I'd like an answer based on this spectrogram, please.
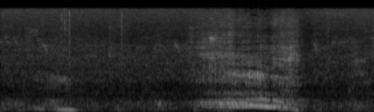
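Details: Lion giving a single drawn-out, rough roar that swells mid-clip and then fades, after a quieter low rumble near the start.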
